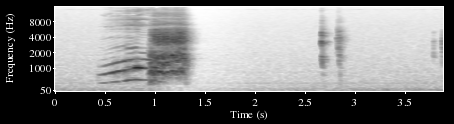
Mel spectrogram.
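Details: Pet African grey parrot coughing and clearing its throat: a short rising nasal note leads into a harsh, breathy cough burst, then silence and two faint clicks.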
